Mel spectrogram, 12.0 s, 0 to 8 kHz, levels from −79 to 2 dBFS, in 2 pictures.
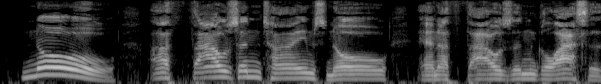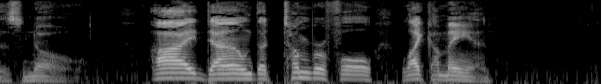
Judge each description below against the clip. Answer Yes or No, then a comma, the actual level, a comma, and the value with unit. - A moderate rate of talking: No, slow, 85 wpm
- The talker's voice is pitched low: Yes, low, 125 Hz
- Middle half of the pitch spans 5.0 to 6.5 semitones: No, average, 4.5 semitones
